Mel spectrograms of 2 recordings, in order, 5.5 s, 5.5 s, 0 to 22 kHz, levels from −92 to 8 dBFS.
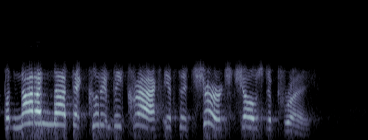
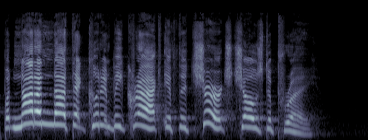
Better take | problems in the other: second | phone-call audio; poor line

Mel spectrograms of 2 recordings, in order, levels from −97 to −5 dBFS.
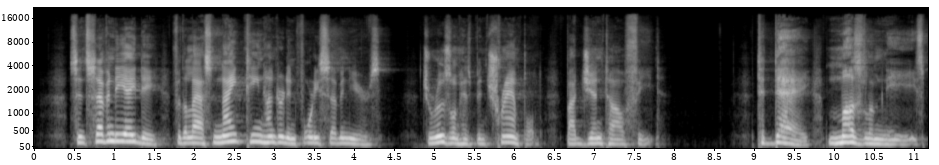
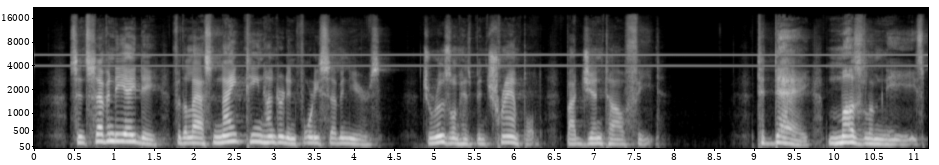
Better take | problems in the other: first | high-pitched whine; noticeable; throughout; 5.5 kHz, 15 dB below the speech

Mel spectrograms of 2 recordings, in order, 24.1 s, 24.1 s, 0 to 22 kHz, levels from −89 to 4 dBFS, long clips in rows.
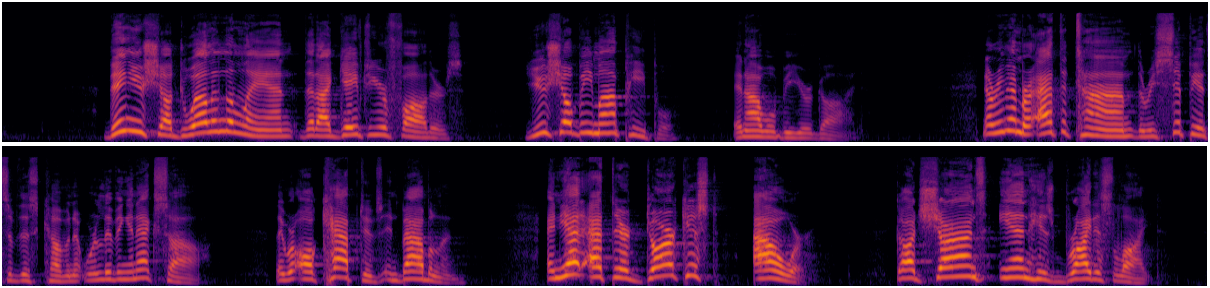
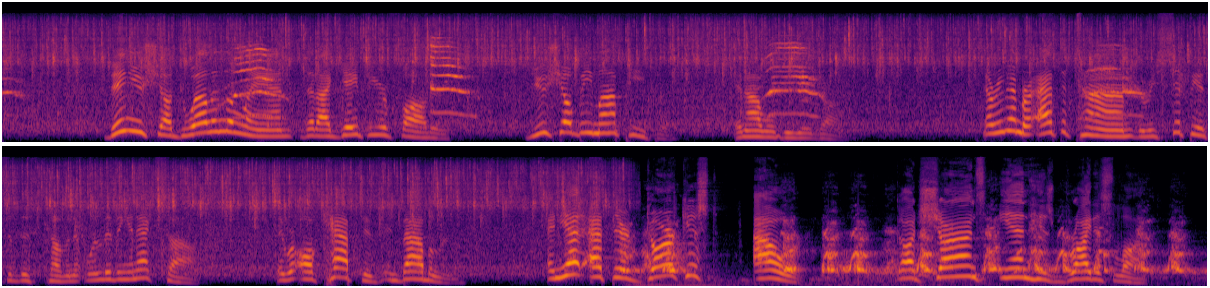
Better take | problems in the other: first | animal sounds; loud; throughout; 4 dB below the speech

